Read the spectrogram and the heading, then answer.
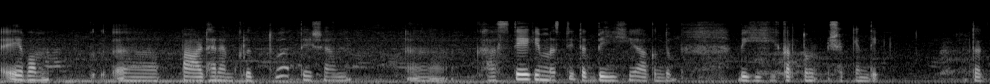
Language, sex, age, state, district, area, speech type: Sanskrit, female, 18-30, Kerala, Thrissur, urban, spontaneous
